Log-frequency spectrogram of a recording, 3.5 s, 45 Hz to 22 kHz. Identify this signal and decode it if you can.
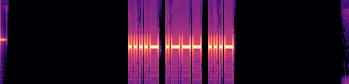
Morse code, heard as a keyed tone, about 46 wpm, 700 Hz. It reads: 4JV
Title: Three Challenging Letter-Number Combinations 45wpm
